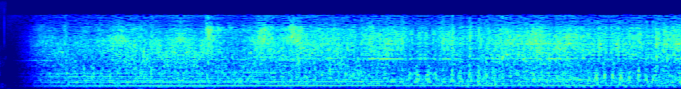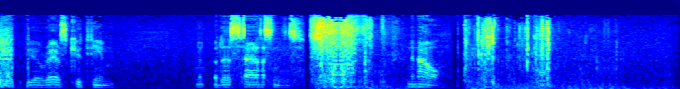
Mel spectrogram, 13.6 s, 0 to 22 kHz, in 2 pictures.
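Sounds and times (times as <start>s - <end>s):
helicopter rotor drone and engine hum in action film trailer: 0.0s - 7.0s
speech: 7.6s - 8.1s, 8.8s - 11.4s.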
